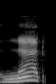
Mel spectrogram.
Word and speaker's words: gnat: And to play with the word a little bit, a gnat with a silent G, a gnat if you will, is a pest, is it not?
